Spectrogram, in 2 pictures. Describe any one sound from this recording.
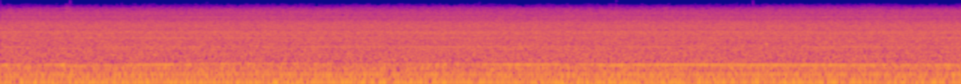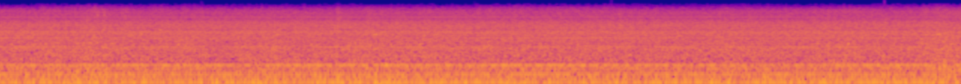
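An aircraft engine drones steadily as the plane taxis.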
